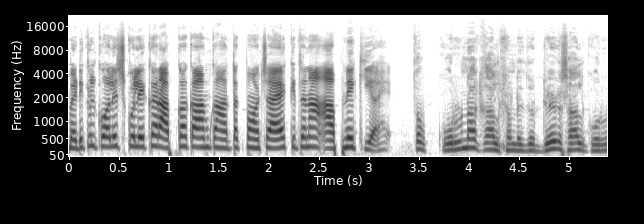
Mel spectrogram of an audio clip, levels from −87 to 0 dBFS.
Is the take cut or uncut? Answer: cut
